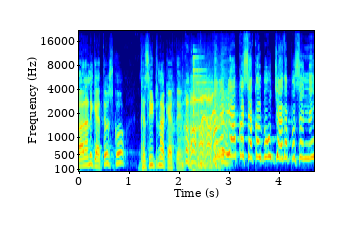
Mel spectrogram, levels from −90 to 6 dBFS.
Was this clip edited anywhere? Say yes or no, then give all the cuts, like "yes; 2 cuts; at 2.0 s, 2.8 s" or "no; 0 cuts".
yes; 1 cut; at 2.7 s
